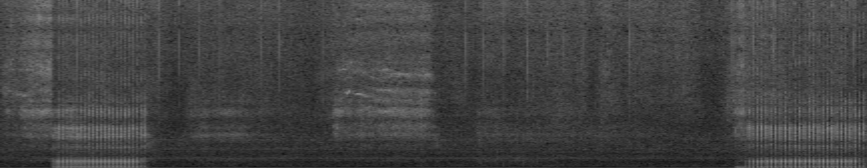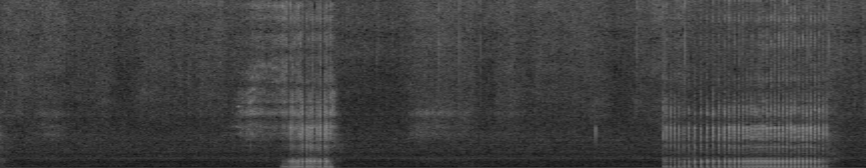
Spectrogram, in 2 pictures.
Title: Nemo snoring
